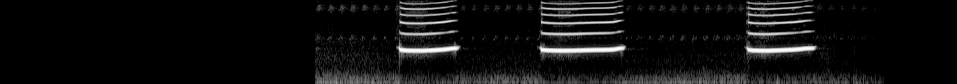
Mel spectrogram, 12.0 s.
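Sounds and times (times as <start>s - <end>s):
deer whistled calls: 4.9s - 5.8s, 6.7s - 7.9s, 9.3s - 10.3s.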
